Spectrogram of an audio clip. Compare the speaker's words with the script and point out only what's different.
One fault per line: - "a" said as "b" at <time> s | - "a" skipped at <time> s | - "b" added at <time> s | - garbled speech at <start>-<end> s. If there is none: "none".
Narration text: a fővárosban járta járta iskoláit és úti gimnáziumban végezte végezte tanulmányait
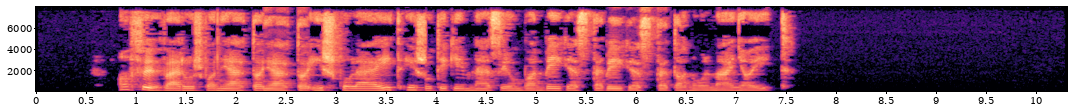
none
